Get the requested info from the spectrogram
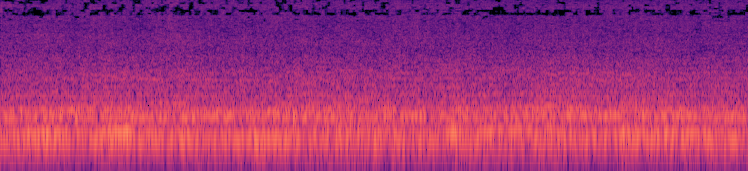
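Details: Bees hum around flowers in a sunny meadow, giving a low droning buzz with a clear overtone above it. Brief brighter notes flicker through as individual insects pass close, over a soft background hiss.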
